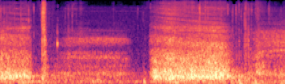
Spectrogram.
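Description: A person exhales steadily to inflate a rubber party balloon, with a sharp intake of breath followed by long, breathy blowing close to the microphone.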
